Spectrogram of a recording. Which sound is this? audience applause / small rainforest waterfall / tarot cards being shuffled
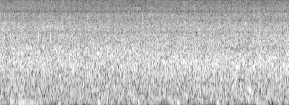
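small rainforest waterfall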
